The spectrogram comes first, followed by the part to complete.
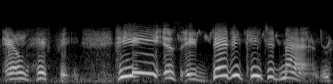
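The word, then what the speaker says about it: el jefe: The J is silent. El hefe.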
